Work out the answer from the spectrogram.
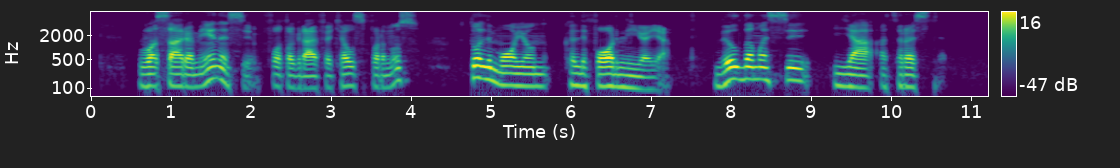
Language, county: Lithuanian, Vilnius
